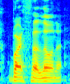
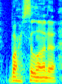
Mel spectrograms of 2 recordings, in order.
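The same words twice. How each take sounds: First: Barcelona with a lisped th sound, Barthelona; Spanish lisp. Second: Barcelona with a plain English s; American pronunciation. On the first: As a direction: say Barcelona with a Castilian th. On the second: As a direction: say Barcelona with an s sound. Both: Shown as a demonstration.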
